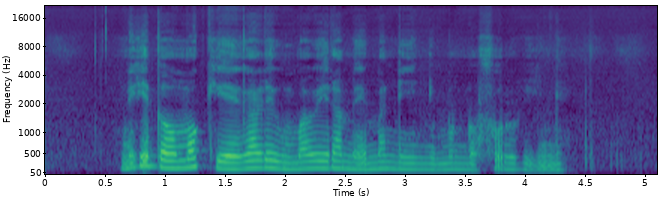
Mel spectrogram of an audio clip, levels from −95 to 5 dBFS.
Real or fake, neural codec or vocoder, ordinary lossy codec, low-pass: fake; codec, 44.1 kHz, 7.8 kbps, Pupu-Codec; none; none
